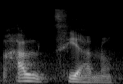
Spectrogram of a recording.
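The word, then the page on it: Hanziano: Russian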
